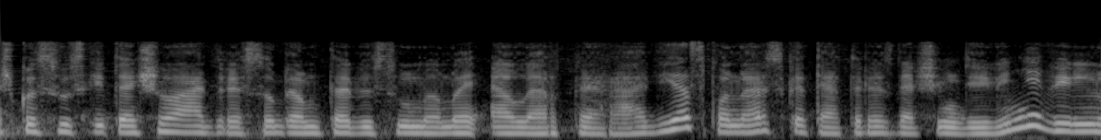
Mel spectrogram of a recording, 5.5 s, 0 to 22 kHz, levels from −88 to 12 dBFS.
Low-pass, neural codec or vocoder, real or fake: 7.2 kHz; codec, 44.1 kHz, 1.7 kbps, Pupu-Codec; fake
